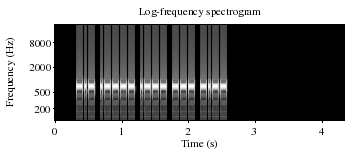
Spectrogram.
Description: Morse code, heard as a keyed tone, about 40 wpm, 700 Hz. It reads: K1JOY
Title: USA Call Signs - 5 Characters - Repeated 2x - 40wpm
